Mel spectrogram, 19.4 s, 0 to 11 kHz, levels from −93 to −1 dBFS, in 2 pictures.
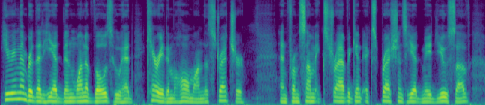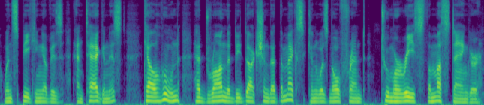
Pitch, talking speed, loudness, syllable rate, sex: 120 Hz, 145 wpm, -18 LUFS, 4.3 syllables/s, male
